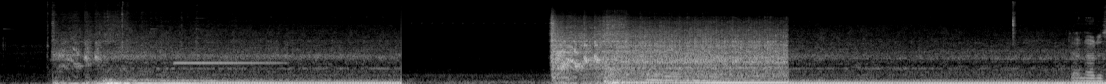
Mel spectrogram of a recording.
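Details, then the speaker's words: 5.9 Cummins 3rd gen diesel, first start after replacing factory intake tube and muffler with Cool Hose intake hose: cranks, catches, brief pause, restarts and settles to steady even idle clatter; healthy. "all right guys this is the uh the first fire with that cold tube"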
